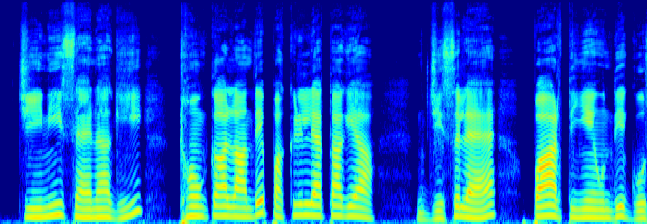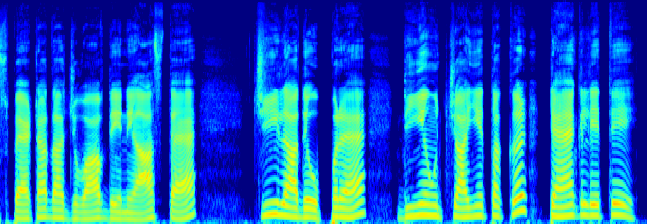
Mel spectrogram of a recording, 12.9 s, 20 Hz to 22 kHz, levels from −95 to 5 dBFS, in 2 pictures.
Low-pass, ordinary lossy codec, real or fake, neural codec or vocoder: none; none; real; none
